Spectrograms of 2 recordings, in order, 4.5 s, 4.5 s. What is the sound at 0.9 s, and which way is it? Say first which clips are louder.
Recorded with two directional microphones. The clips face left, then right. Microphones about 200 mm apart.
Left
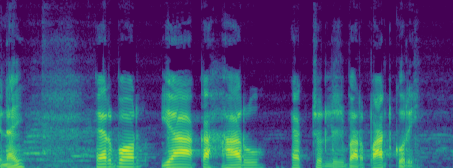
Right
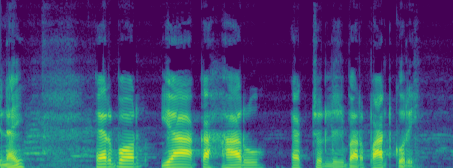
Speech: right 4 dB; 35° right (ahead or behind).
